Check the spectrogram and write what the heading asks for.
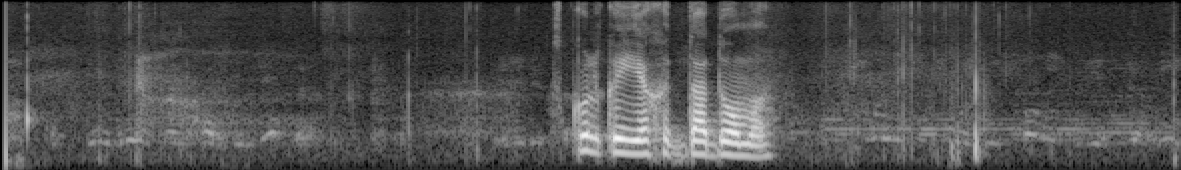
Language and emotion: Russian, neutral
